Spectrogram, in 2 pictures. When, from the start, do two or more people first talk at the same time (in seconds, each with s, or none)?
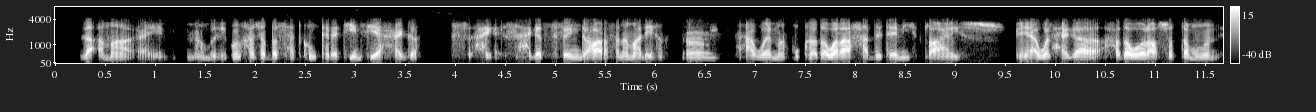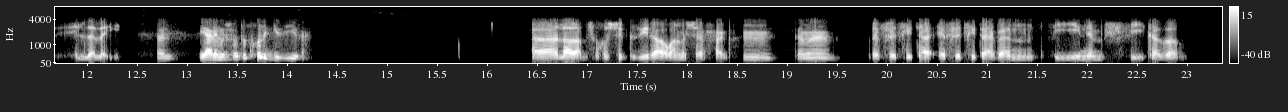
none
